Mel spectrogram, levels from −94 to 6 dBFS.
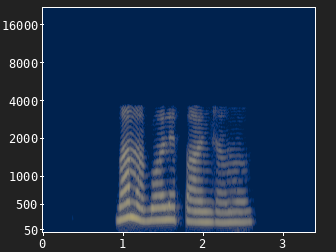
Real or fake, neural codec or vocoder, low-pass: fake; codec, 44.1 kHz, 2.6 kbps, SNAC; 3.6 kHz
